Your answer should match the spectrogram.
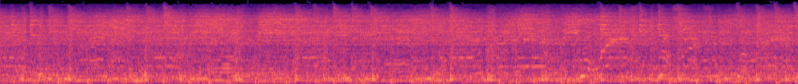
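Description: Punk rock band playing live: electric guitars over a drum kit, one continuous loud passage.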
